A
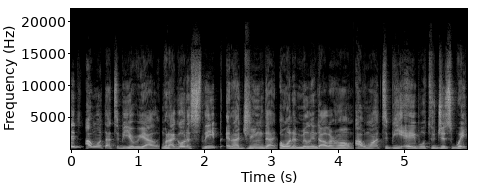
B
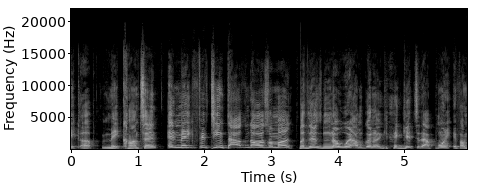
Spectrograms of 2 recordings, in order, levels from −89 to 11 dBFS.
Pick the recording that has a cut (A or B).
A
